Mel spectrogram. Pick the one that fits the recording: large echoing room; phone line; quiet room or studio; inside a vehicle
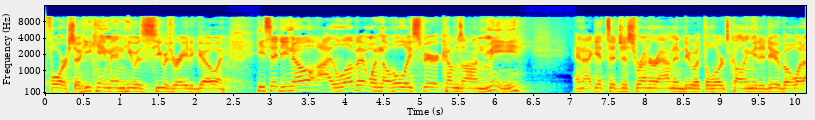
large echoing room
